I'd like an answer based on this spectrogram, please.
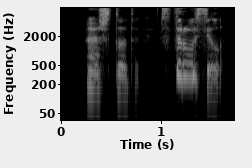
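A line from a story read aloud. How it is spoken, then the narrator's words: Nasty laughing. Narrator (Russian): гаденько засмеялся этот мерзавец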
